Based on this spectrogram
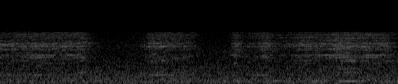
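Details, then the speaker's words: AM radio with only about two stations on AM and FM not working, at night: a faint station barely surfaces through steady hiss and static; weak AM reception from a misaligned IF stage, awaiting alignment. "the radio is very weak am willing picks up like two stations and FM doesn't work at all"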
